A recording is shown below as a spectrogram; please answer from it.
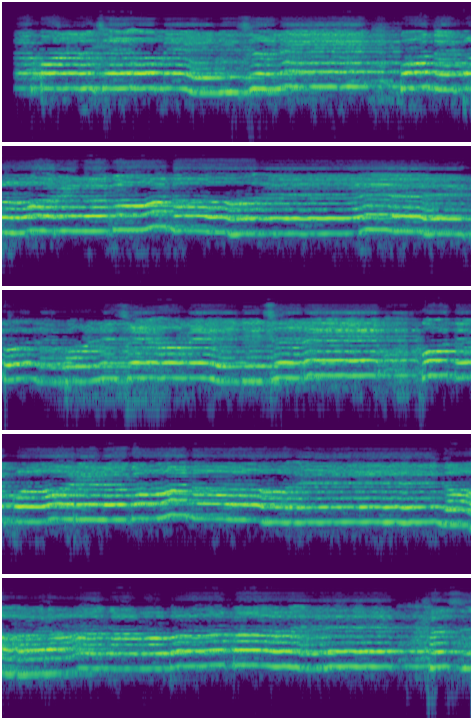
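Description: A high voice singing a slow melody that moves in steps and holds long notes.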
